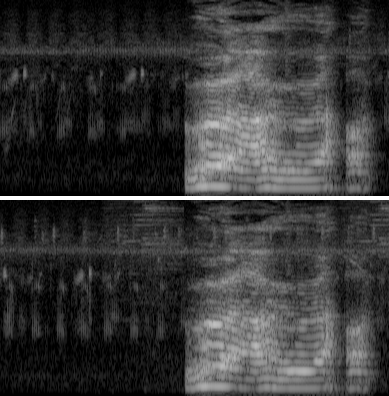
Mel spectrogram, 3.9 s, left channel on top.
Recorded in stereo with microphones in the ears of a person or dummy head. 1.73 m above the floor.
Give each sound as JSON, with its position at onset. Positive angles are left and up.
{"t": 1.9, "sound": "laughter", "side_deg": 60, "distance_m": 0.8}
